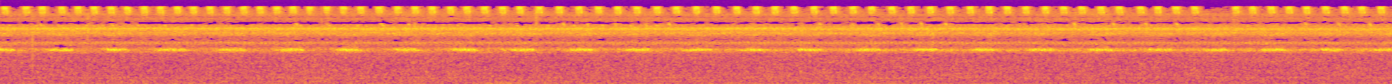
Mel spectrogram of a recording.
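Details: Outdoors on a deck at evening, crickets give a steady train of short, high chirps about twice a second, while a chihuahua puppy named Rocket rests nearby; a soft, continuous low hiss and a faint very high pulsing buzz underlie them.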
